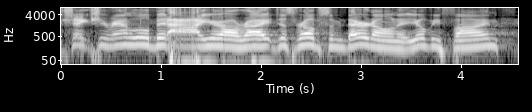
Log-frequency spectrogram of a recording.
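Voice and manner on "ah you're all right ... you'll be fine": put-on dismissive voice. Imitating Dad brushing off a child's small hurt: imitating Dad, brushing off a hurt. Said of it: "Dad scoops you up and".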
